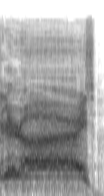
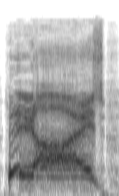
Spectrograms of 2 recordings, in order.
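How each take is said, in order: First: It is said with tight, high constriction. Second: It is said without the high constriction.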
